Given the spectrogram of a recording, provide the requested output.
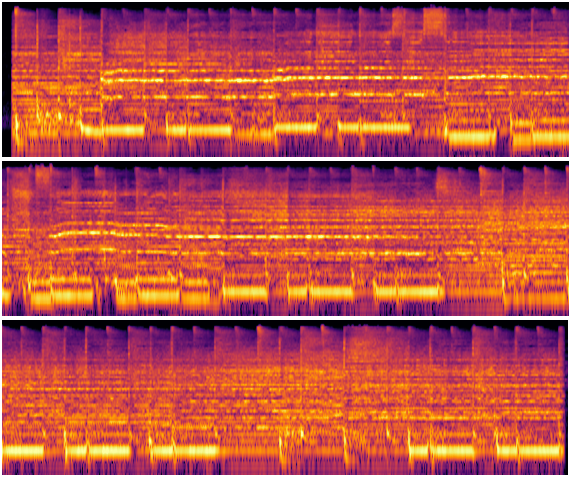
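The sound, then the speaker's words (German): Steady, full-band rock music with a thick, pulsing bass line, sustained shimmering tones and layered guitars or keys, playing loud and continuous throughout without any talking. “Ja, Musik zum Träumen, zum Schwelgen, zum in anderen Sphären schweben.”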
